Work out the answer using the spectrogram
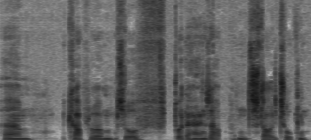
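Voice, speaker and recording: Man with a disguised, deep, flat voice. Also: gravelly, a little hiss or hum. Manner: slow, halting, with many fillers. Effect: disguised voice, pitched down deep. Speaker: former undercover police officer. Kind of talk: recorded news interview.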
